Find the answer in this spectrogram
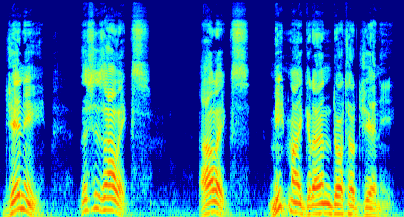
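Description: A man voicing a kindly older grandfather in a storybook, proud and a little sad, speaking in an emphatic, deliberate way. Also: a little high, very animated, slightly rough, voice pushed up, full character voice.

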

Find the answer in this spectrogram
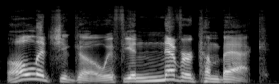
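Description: A man voicing a menacing, drunk, thin villain who taunts and shouts threats in a story. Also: medium pitch, huge pitch swings, a little slow, dry recording, clean studio sound, voice pushed up. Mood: menacing, taunting.

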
